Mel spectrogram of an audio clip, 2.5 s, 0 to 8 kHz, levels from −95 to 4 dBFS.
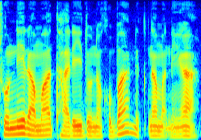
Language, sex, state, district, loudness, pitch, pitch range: Garo, male, Meghalaya, West Garo Hills, -19 LUFS, 105 Hz, 100-130 Hz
